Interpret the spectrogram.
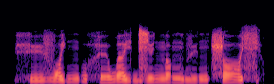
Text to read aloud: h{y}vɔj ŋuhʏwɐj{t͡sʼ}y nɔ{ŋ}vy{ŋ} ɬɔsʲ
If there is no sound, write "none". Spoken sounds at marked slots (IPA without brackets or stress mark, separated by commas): y, d͡z, ŋ, ŋ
